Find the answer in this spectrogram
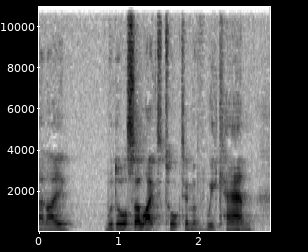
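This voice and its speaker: Audible room echo surrounds a man of medium pitch who speaks at a moderate pace with fairly even intonation. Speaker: moderator and newspaper editor. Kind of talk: moderated public conversation. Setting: public event hall with microphone and audience. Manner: loud.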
